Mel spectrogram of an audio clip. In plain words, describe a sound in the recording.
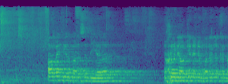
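A second man speaks loudly with animation through a microphone.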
